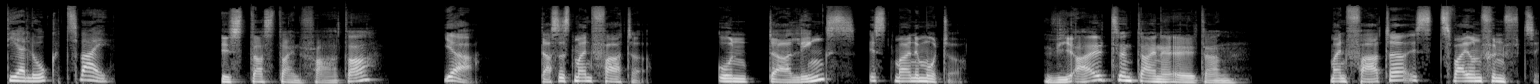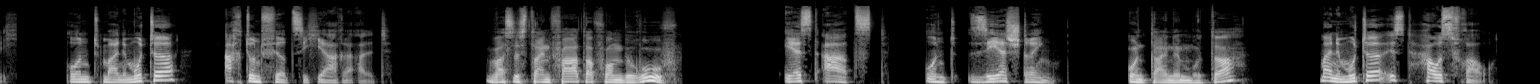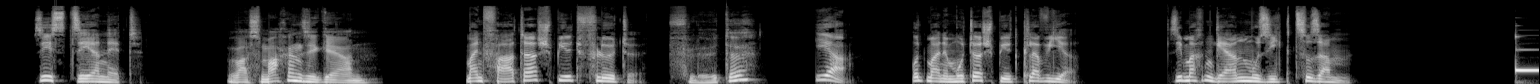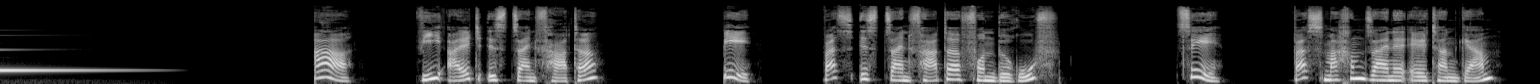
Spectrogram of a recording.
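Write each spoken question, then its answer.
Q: Wie alt ist sein Vater?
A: 52 Jahre alt

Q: Was ist sein Vater von Beruf?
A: Arzt

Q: Was machen seine Eltern gern?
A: Sie machen gern Musik zusammen (Flöte und Klavier).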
